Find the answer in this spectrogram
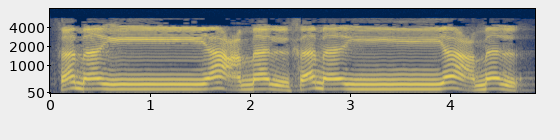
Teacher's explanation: ونون ساكنة وبعدها ياء مباشرة ندغم مع غنة، نقول فمن يعمل، فمن يعمل، هو قال إدخال النون في الحرف الذي بعدها بحيث لا تنطق بها بل تنطق بالحرف الذي بعدها مشددا. · Term: إدغام بغنة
